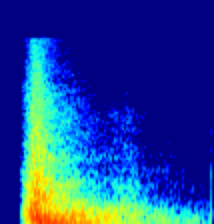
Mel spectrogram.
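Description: Whoosh sound effect with a deep low end, starting suddenly a moment in and fading away over about a second and a half.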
